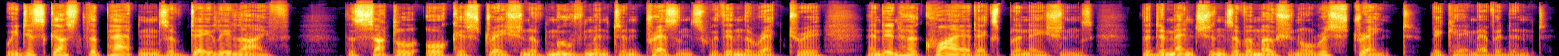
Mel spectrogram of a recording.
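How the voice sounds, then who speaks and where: A man playing a reserved, observant English police detective, narrating in the first person in a measured, formal, literary way. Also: low-pitched, animated, no echo, studio quality. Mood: measured, contemplative.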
